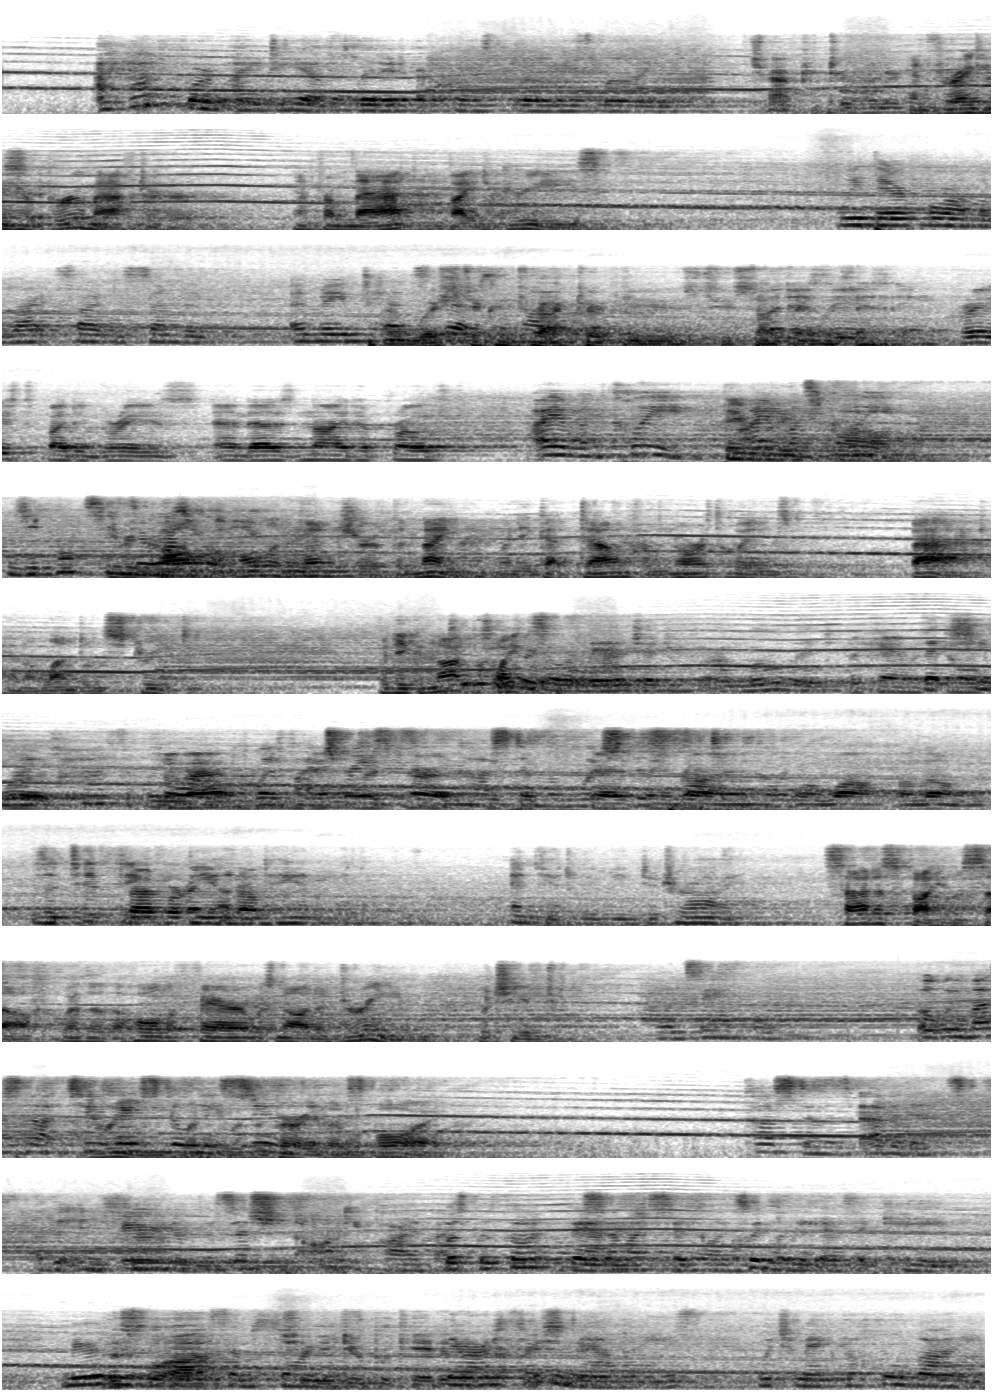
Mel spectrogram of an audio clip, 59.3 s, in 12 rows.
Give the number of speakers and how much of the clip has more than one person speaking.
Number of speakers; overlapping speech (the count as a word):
eight, about 34%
